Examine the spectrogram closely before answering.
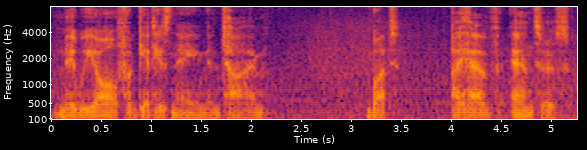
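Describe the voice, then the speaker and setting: A man playing a wry, gruff reptilian adventurer companion in a video game, with a gravelly, dry, deadpan grumble. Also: very deep voice, takes it slowly, a little hiss or hum, full character voice. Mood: reflective, loyal.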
